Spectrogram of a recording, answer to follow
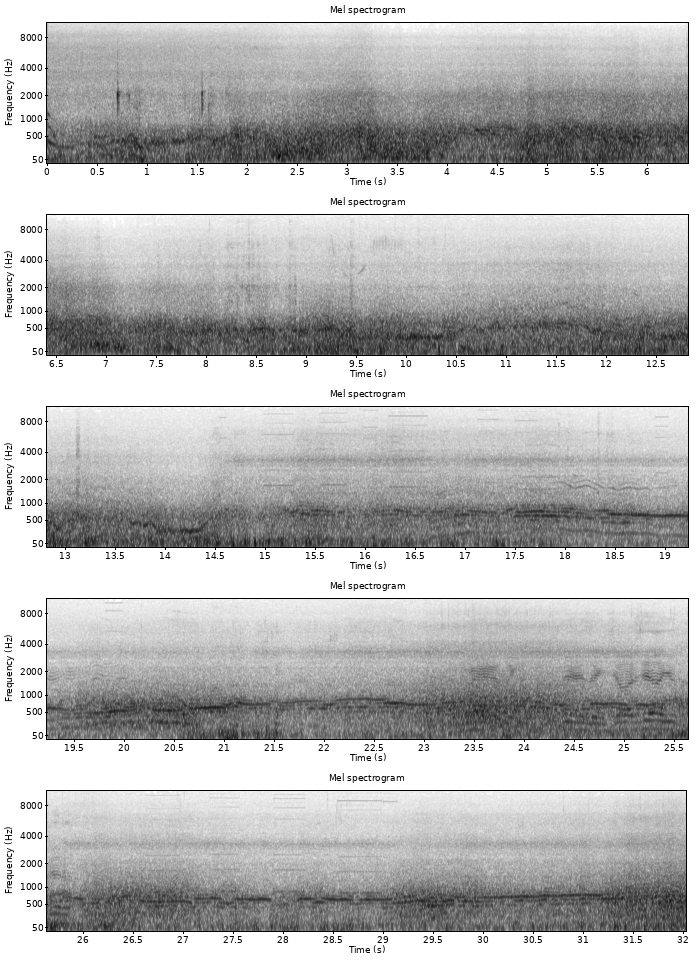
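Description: Loud wind buffeting the microphone of an action camera carried through the air on a tandem paraglider. In the second half the rushing is joined by wavering, whistle-like howling tones.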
